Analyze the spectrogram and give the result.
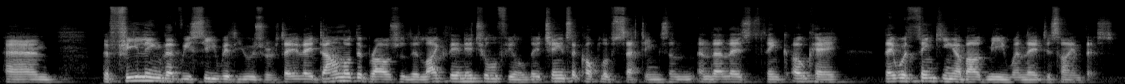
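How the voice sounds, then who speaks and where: A man's voice: medium pitch, steady tone, normal speed, a bit bright. A man from Iceland, answering interview questions as a company founder, often repeating words as he restarts. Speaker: tech company founder, guest.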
